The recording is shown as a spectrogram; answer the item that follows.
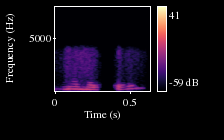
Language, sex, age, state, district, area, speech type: Odia, female, 60+, Odisha, Gajapati, rural, conversation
